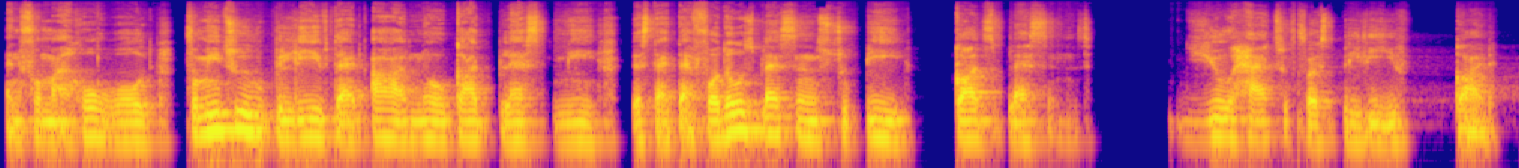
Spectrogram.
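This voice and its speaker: Low-pitched man talking casually and emphatically. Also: fairly even intonation, a little slow, a little mellow. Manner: emphatic, questioning, repeats phrases for emphasis. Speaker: podcast guest. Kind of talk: casual reflective conversation.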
